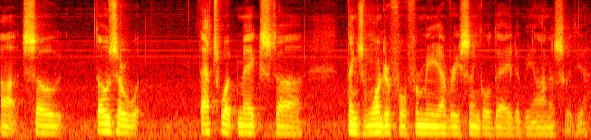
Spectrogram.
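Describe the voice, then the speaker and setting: At a moderate pace, a man with a fairly low pitch speaks in a monotone, flat intonation, with long, frequent pauses and big swings in loudness. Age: 70s. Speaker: chiropractor and university education consultant. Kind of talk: interview. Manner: hesitant fillers, repeats words.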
